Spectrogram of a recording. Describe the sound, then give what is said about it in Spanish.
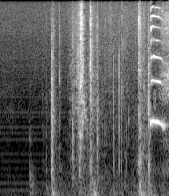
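A door is opened and shut, with a few solid thunks and latch clicks spread over a couple of seconds and no voices. “La gaviota que estamos imaginando abrió la puerta, se sentó a mi lado”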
